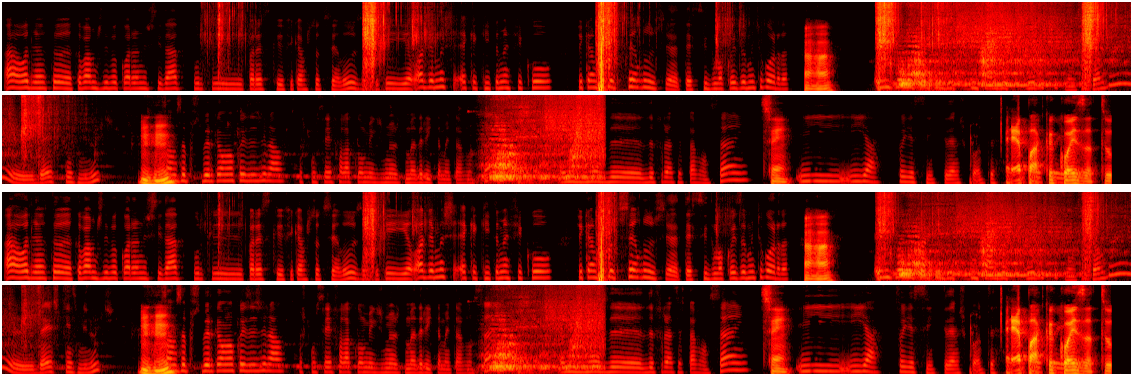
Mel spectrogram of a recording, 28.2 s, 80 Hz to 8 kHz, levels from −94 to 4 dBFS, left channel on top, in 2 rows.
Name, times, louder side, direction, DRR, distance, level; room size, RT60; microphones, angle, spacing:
voice 1, 0.0-6.9 7.2-9.8 10.9-15.5 16.0-17.6 18.0-20.4 21.1-23.5 24.0-26.6 26.9-27.6, right 1 dB, 50° right, 7.4 m, -51 dB
sound 1, 2.5-3.0 4.5-5.4 7.4-8.0 8.9-9.1 10.9-12.0 13.5-13.9 14.3-14.8, left 10 dB, 45° left, 0.4 m, -36 dB
voice 2, 10.0-10.4 15.8-16.3 23.6-24.0 26.7-28.0, right 3 dB, 25° right, 1.1 m, -35 dB
sound 2, 10.9-14.5 14.9-15.0 15.1-15.2 16.2-16.4 16.8-16.9 17.1-19.0 19.3-19.6 19.9-21.7, left 3 dB, 30° left, 2.6 m, -44 dB
head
